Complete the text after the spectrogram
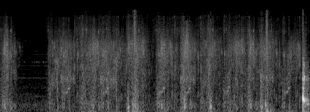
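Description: A weapon sprays in rapid noisy bursts.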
